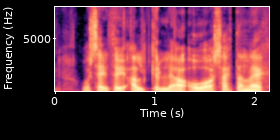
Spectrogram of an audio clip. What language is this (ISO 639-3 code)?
isl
